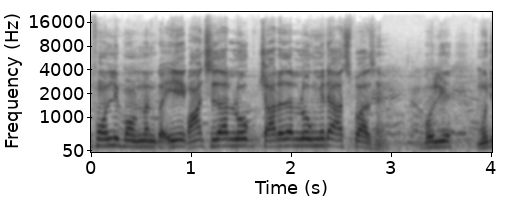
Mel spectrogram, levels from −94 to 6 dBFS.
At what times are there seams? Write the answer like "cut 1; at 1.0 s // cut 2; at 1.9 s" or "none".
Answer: cut 1; at 0.9 s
